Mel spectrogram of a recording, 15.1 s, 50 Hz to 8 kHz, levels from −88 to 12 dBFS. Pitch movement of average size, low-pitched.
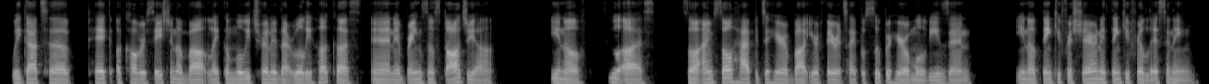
No: narrow, 2.2 semitones; low, 115 Hz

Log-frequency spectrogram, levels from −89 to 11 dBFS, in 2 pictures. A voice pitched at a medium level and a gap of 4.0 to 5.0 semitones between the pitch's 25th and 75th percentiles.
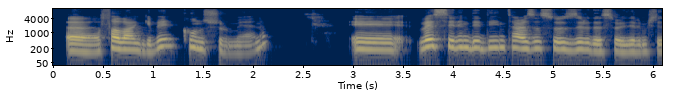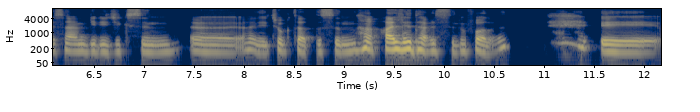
Yes: medium, 165 Hz; average, 4.6 semitones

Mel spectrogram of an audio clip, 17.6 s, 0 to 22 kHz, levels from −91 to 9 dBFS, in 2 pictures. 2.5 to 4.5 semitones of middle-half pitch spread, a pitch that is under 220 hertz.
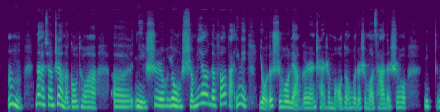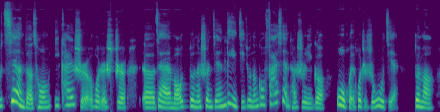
No: wide, 5.6 semitones; high, 205 Hz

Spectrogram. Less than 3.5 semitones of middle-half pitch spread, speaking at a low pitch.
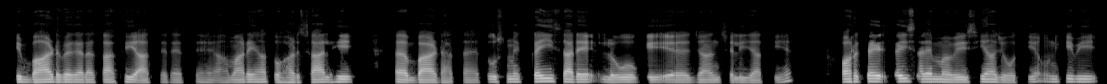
Yes: narrow, 2.4 semitones; low, 110 Hz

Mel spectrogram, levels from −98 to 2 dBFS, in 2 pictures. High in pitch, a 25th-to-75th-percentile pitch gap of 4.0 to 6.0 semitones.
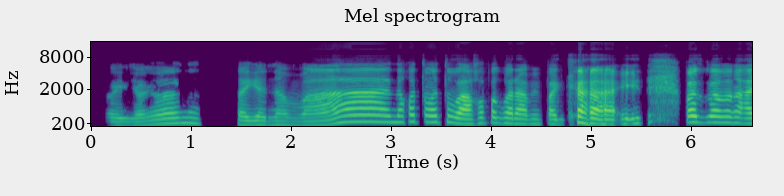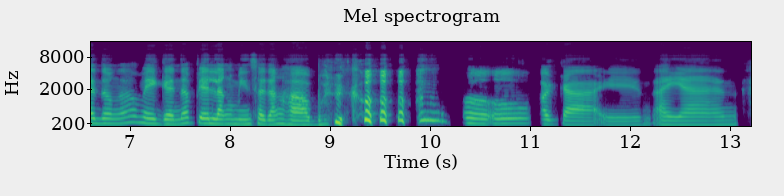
Yes: high, 195 Hz; average, 5.1 semitones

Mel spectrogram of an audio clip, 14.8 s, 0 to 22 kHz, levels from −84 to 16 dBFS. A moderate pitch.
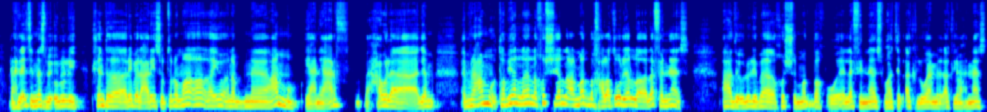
Yes: medium, 150 Hz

